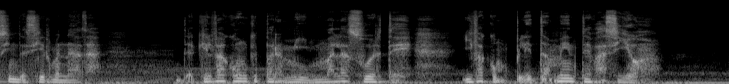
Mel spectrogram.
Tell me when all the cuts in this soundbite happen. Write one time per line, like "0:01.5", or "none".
0:01.7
